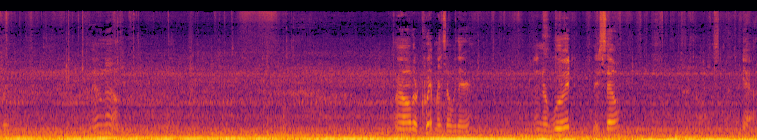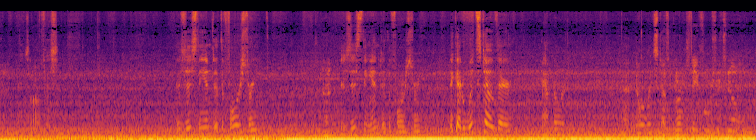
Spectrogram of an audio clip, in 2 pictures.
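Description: Low rumble of engine and tyres inside a truck's cabin as it drives slowly, swelling louder twice.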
